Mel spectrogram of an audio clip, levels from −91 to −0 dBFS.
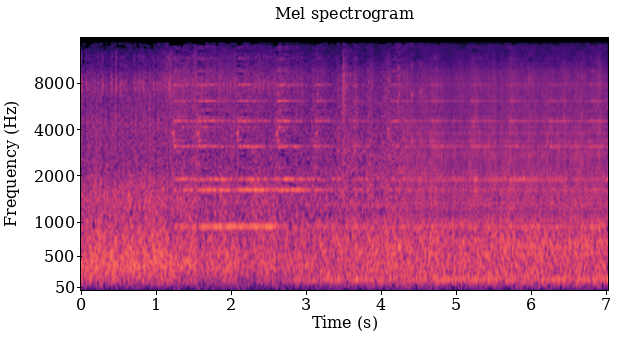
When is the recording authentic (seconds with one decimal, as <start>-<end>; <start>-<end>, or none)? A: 0.0-4.3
